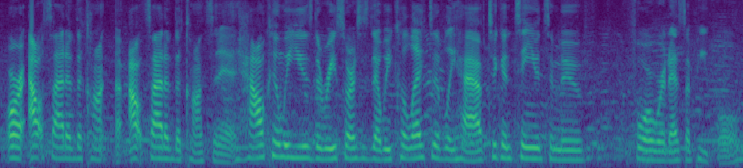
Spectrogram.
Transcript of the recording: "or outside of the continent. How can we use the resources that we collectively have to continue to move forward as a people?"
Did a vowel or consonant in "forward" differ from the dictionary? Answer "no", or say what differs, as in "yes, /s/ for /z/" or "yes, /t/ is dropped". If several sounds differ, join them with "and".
no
